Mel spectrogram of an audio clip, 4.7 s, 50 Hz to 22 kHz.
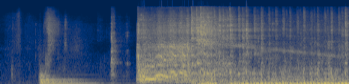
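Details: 70-year-old Massey Ferguson TO30 tractor being revived, carburetor being adjusted; runs on choke but not without it, seemingly not getting enough fuel: cranks, catches, runs roughly with a low uneven chug near stalling; stalling after restart.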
